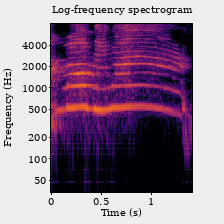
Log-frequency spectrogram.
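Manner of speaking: mock child wail, extremely high; squealed, drawn-out fake crying; kids' breakdown. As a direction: imitate little kids bawling for their mother. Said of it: "they have a little breakdown".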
